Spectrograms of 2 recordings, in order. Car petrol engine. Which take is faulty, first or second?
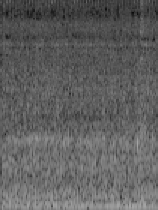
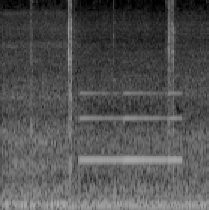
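first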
